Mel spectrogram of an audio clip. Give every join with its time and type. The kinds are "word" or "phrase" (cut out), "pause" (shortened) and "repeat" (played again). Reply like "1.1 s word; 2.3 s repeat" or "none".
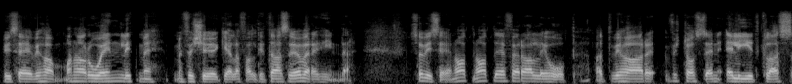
4.7 s repeat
